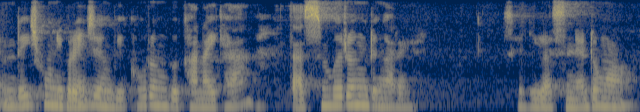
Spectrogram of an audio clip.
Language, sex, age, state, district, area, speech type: Bodo, female, 60+, Assam, Chirang, rural, spontaneous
